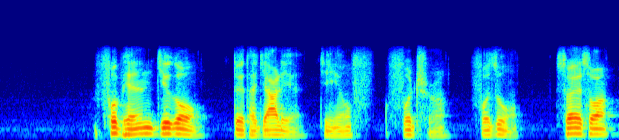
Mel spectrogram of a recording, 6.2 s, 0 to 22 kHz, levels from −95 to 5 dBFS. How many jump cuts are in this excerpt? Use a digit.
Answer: 1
